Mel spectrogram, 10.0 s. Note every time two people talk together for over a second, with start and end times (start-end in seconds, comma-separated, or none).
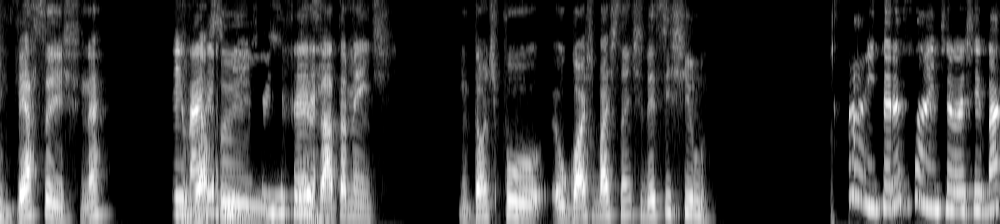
1.8-3.4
